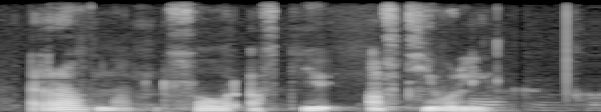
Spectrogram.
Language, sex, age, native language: Icelandic, male, 18-19, Icelandic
